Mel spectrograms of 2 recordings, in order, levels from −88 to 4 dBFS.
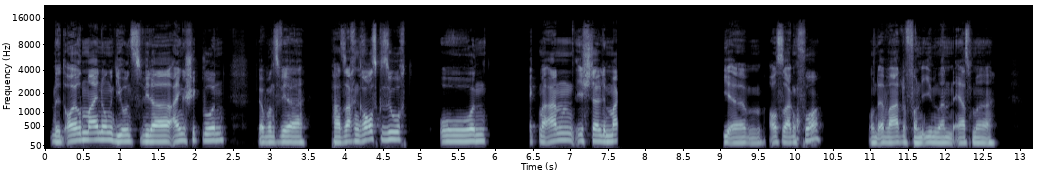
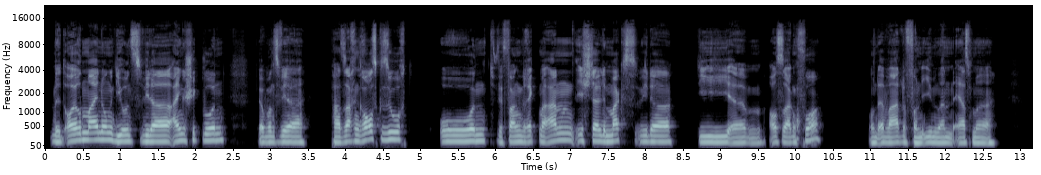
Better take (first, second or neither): second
